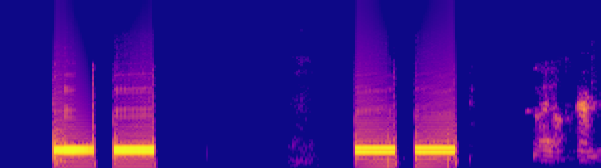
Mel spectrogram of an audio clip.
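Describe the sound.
A telephone ringing tone sounds twice in the classic double-burst pattern, loud and steady, as a host dials up the next caller on a phone-in, then a faint voice briefly begins to speak as the call connects.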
